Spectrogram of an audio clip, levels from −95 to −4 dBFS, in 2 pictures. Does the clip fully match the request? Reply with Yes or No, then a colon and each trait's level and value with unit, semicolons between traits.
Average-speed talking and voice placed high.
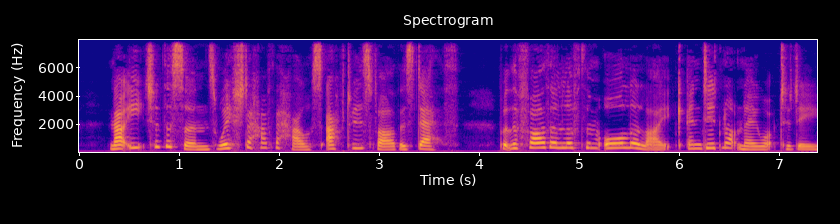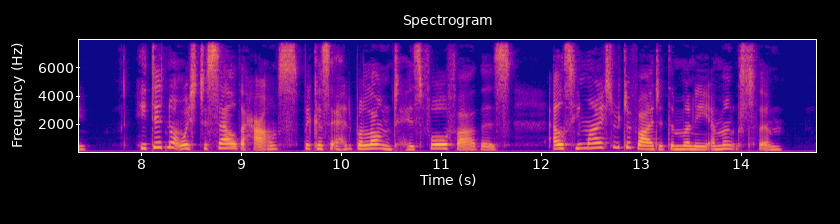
No: fast, 210 wpm; very high, 280 Hz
